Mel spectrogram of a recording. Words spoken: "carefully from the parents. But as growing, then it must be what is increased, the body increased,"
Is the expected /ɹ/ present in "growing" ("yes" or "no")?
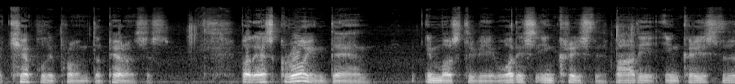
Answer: yes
